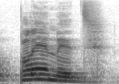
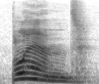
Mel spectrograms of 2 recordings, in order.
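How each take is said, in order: First: The ending is voiced with a vowel, two syllables. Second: The ending is a bare d sound, one syllable. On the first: The speaker calls it wrong. "Eu não falo planned, ou seja, eu não falo a letra E" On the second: The speaker calls it right. "Eu apenas pronuncio a letra D"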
